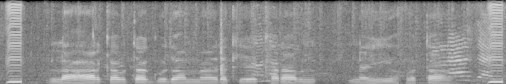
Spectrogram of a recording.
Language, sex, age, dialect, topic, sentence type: Maithili, male, 36-40, Angika, agriculture, question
